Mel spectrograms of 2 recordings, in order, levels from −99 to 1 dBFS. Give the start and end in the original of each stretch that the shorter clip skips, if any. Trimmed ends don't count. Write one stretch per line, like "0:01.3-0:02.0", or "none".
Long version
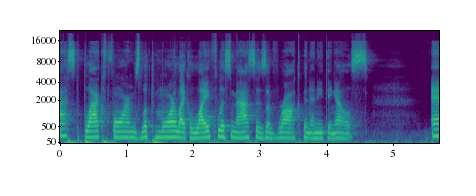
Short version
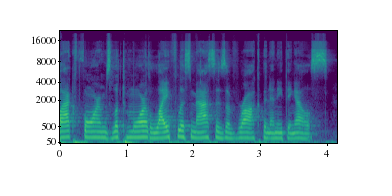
0:01.7-0:01.9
